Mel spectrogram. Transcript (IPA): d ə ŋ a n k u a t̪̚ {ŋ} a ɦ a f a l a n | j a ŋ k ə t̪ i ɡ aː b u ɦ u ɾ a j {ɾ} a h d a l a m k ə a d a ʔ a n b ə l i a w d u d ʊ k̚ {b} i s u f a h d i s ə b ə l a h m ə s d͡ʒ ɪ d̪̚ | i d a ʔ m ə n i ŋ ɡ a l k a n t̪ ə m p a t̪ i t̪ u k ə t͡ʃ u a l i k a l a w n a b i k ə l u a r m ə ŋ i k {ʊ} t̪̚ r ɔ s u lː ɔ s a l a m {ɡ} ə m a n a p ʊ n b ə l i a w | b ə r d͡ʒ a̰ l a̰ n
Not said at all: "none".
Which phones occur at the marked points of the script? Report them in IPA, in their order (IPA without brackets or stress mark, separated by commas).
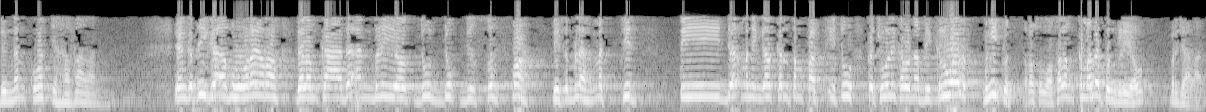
ɲ, ɾ, d, ʊ, k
